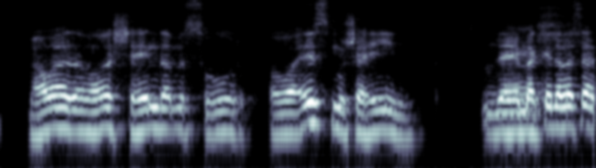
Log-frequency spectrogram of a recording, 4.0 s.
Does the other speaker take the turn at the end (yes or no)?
no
